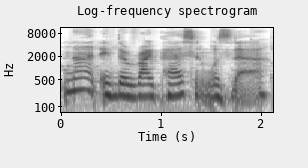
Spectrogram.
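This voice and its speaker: A woman's voice: medium pitch, unhurried, vocal fry, soft background music. A woman playing a playful, teasing young woman in a romantic summer audio drama. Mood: soft, playful.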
